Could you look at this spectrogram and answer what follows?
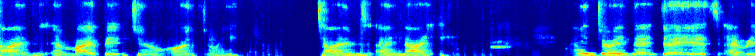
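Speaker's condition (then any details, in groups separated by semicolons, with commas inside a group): ALS; tracheostomy; after tracheostomy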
